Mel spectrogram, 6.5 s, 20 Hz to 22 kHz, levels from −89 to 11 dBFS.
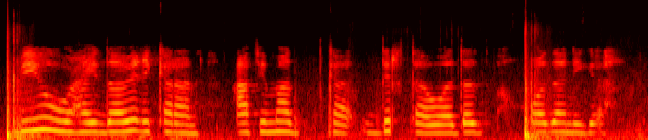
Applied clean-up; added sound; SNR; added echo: none; Fireworks; 8 dB; none.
